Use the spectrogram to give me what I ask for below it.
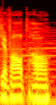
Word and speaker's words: Yveltal: The Yveltal. However you pronounce it. I like to pronounce it Yveltal because Y sounds a lot like an E most of the time, like it's a wannabe vowel.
